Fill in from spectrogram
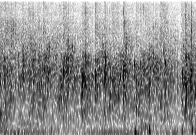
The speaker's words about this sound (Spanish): Alguien puede darle un aplauso al Señor si usted lo cree.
